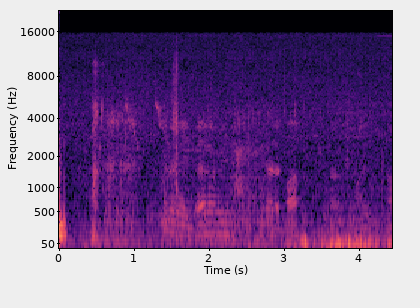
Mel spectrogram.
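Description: Faint, distant talking with a few soft clicks, and a low rumble on the microphone near the end.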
